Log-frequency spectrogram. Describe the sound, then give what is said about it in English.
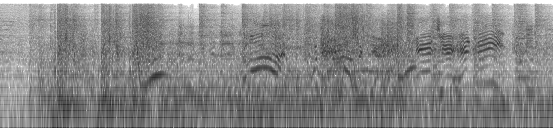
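Kidnappers lean out of a van window and fire at a pursuing car: rapid gunshots and sharp cracks mixed with crashing impacts, with voices in the mix throughout. “The kidnappers lean out of the window and shoot”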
